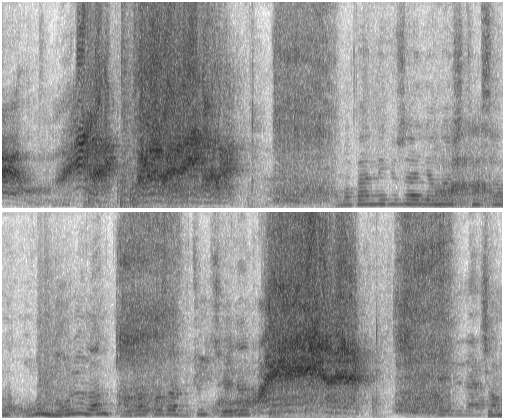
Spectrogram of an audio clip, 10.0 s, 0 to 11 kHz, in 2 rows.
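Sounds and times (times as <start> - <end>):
kitten crying defensively: 0.0 - 2.4, 7.5 - 8.7.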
